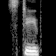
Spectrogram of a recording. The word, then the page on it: staithe: Indian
